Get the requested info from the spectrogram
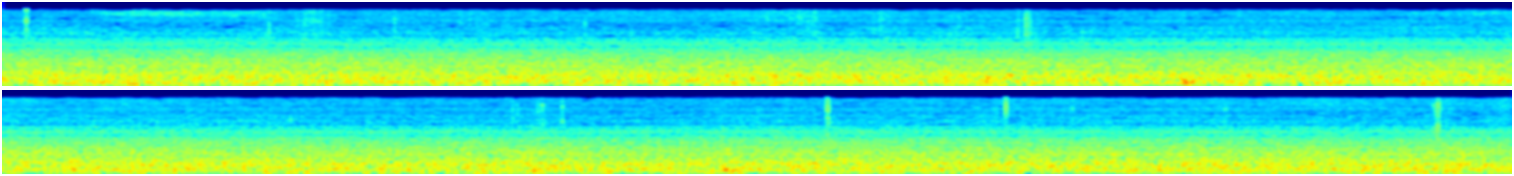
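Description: Steady low rumble of a car's engine and tyres, heard from inside the cabin while driving on a snow-covered road.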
